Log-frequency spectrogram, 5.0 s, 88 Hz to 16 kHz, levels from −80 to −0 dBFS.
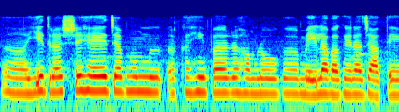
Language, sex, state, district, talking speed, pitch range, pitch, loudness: Hindi, female, Chandigarh, Chandigarh, 155 wpm, 200-225 Hz, 210 Hz, -15 LUFS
